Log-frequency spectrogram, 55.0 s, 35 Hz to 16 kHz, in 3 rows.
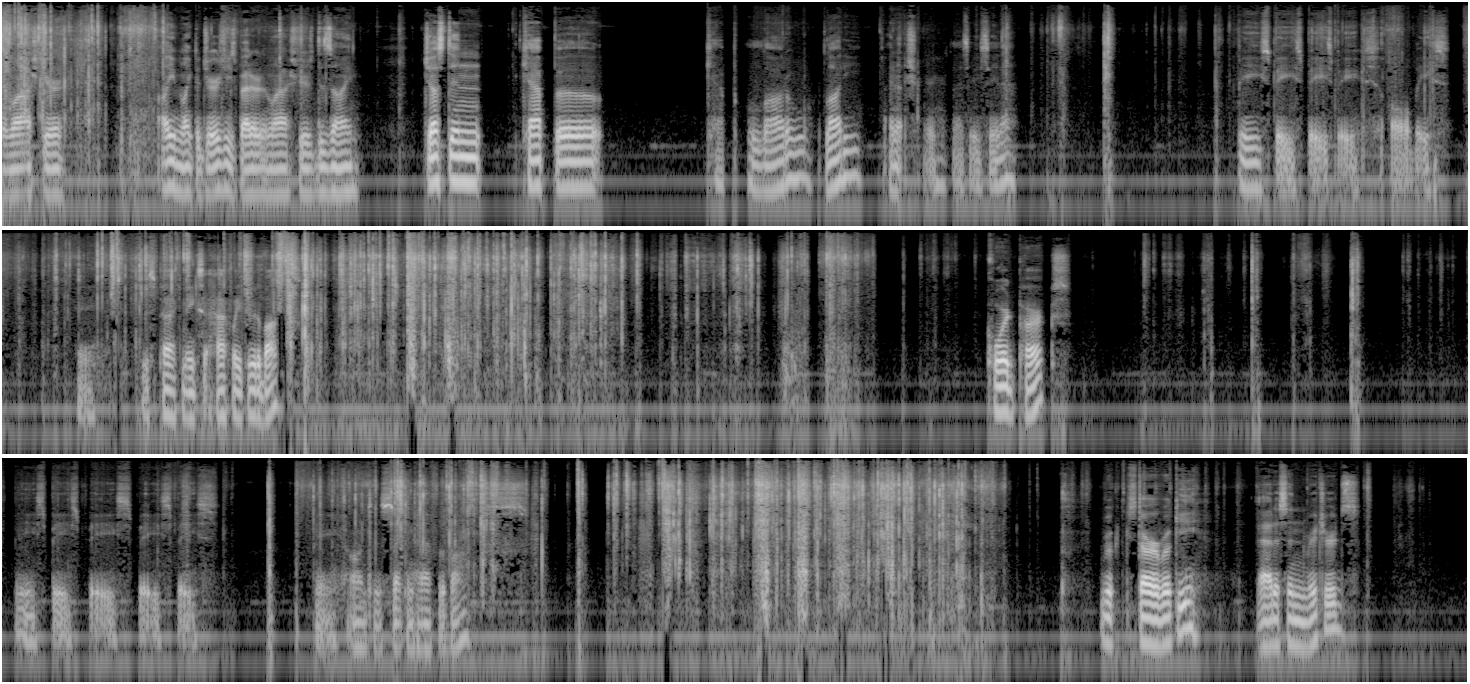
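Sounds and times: foil wrapper tearing and crinkling: 0.0s - 2.0s, 18.9s - 29.2s, 40.5s - 49.2s.

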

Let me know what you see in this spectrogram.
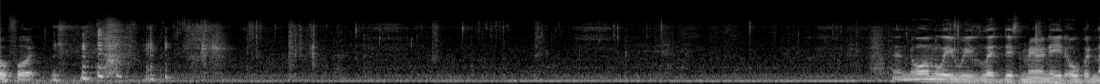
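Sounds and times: steady low hum: 0.0s - 11.0s
wet squelches of meat in marinade: 1.8s - 9.8s.

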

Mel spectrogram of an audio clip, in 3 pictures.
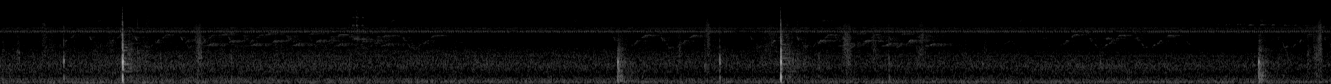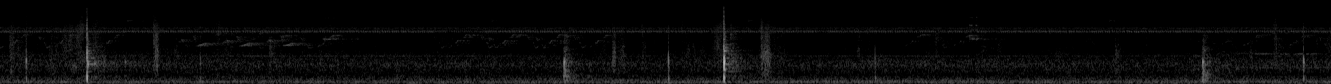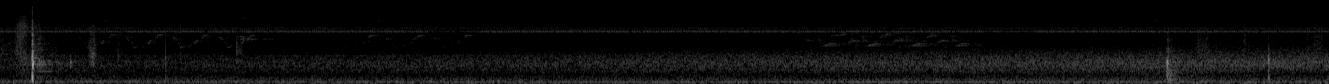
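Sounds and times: crickets and insects chirping: 0.0s - 39.9s
tennis ball bouncing: 0.2s - 2.5s, 6.1s - 10.0s, 12.6s - 15.6s, 18.9s - 21.2s, 25.3s - 25.5s, 26.1s - 27.6s, 38.2s - 39.9s
tennis racket striking ball: 0.6s - 1.6s, 7.2s - 8.3s.

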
